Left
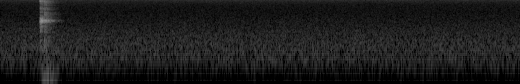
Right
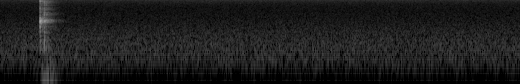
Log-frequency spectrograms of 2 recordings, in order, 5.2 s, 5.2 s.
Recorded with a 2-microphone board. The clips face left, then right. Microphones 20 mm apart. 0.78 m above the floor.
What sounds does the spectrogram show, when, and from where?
0.4 s a finger snap: 50° right (ahead or behind), 1.1 m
